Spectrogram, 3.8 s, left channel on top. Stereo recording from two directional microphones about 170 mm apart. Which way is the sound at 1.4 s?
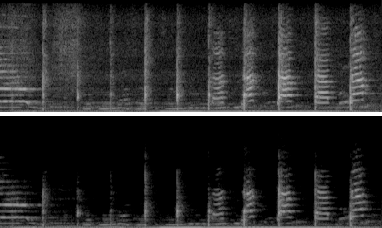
10° left (ahead or behind).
